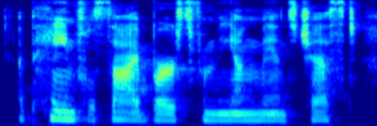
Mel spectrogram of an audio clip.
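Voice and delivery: usual speaking voice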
